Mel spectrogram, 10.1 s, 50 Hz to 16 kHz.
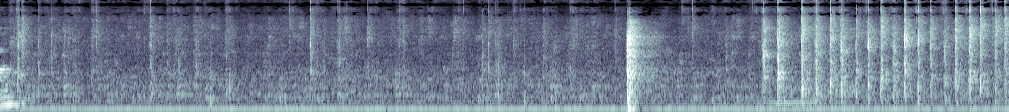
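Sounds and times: cards being shuffled: 7.5s - 10.0s.

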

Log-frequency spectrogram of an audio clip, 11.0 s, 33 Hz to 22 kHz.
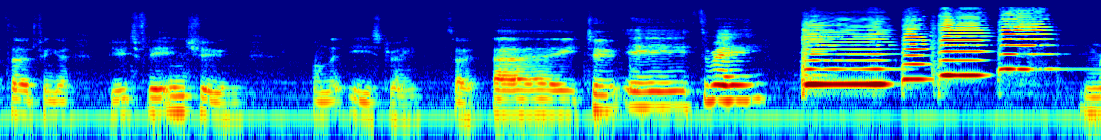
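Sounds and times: bowed violin notes: 8.0s - 11.0s.

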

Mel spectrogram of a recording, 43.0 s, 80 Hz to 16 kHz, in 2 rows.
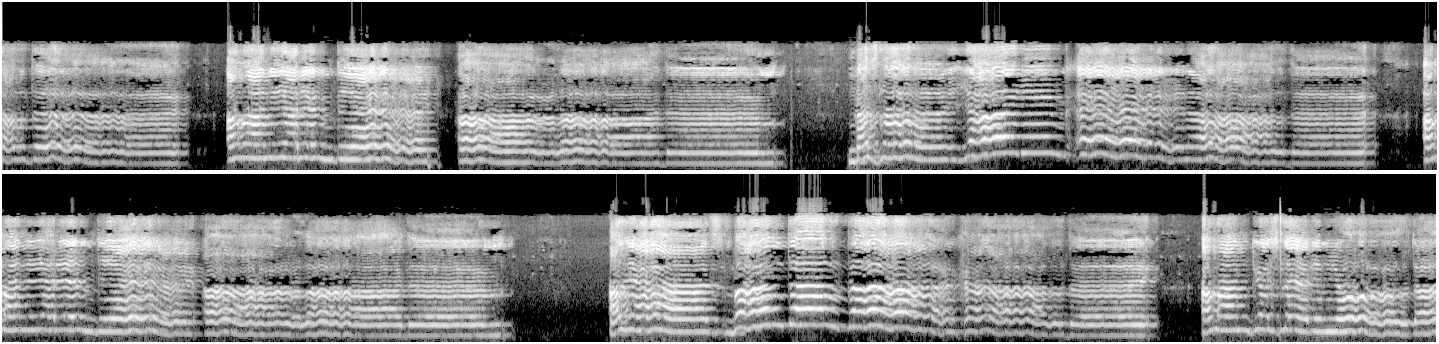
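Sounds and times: person singing folk song: 0.0s - 12.0s, 12.6s - 29.3s, 30.6s - 43.0s.

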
